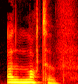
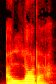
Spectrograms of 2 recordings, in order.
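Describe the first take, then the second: First: The t links into of, giving tuv. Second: The final f drops, giving lotta. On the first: "or unstressed, a lot of. The T collides with the O and joins it to make tuv" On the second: "Or even more unstressed, a lotta"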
